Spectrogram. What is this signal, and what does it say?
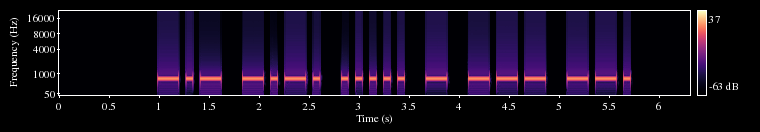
Morse code, heard as a keyed tone, about 17 wpm, 700 Hz. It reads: KC5TOG
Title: USA Call Signs - 6 Characters - Repeated 2x - 17wpm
